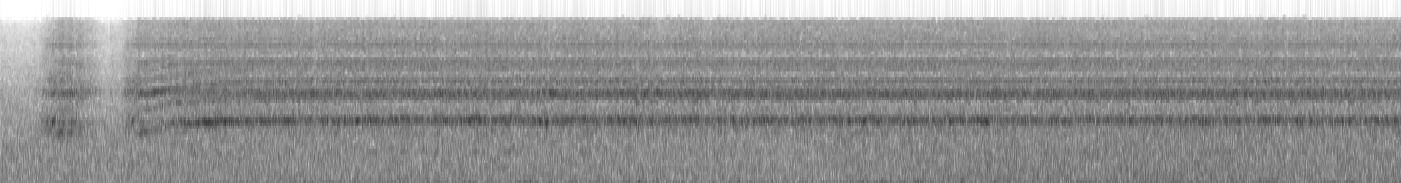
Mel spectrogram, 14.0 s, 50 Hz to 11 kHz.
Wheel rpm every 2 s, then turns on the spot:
70, 160, 160, 160, 160, 160, 160.
none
